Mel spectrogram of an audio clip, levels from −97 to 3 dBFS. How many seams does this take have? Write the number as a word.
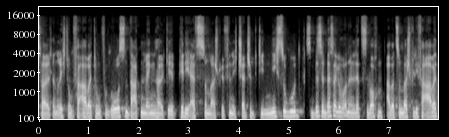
zero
